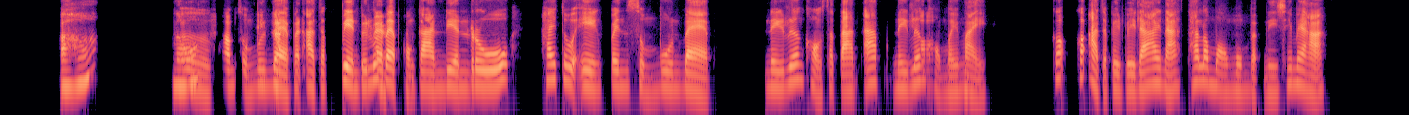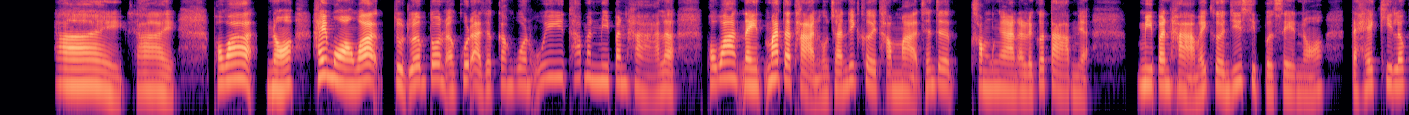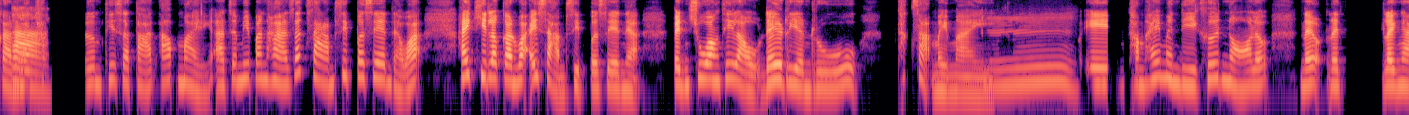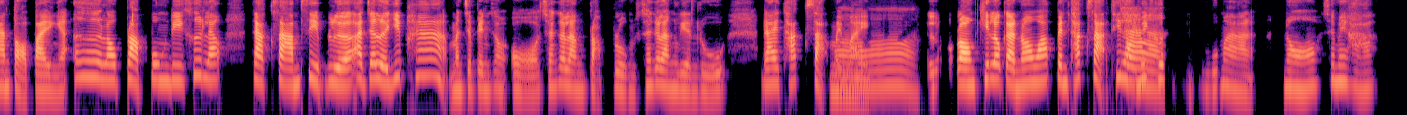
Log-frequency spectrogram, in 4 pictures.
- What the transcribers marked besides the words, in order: in English: "สตาร์ตอัป"; in English: "สตาร์ตอัป"
- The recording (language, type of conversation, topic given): Thai, advice, ทำไมฉันถึงกลัวที่จะเริ่มงานใหม่เพราะความคาดหวังว่าตัวเองต้องทำได้สมบูรณ์แบบ?
- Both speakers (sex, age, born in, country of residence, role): female, 45-49, Thailand, Thailand, advisor; female, 50-54, Thailand, Thailand, user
